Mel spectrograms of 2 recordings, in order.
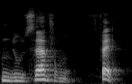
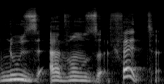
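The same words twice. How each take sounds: First: The final letter is left silent. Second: An extra final consonant is pronounced. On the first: The speaker calls it right. "you do not pronounce the last letter here" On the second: The speaker calls it wrong. "It's not nous avons fait"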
